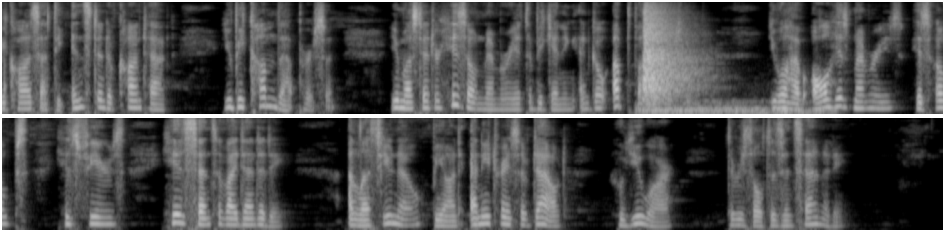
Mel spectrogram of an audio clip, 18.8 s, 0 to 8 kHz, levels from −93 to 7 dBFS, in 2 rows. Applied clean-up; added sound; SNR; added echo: classical method WPE with log-MMSE.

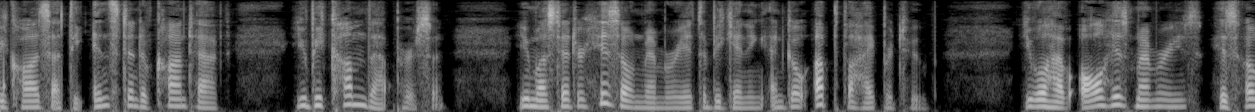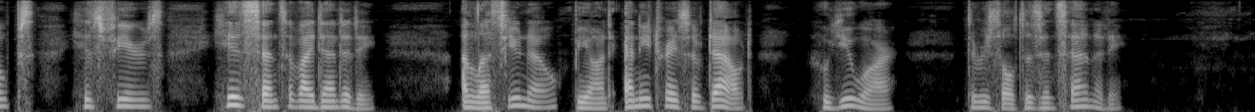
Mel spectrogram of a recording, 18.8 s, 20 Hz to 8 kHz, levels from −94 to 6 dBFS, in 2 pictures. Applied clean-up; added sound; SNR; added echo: none; none; none; none.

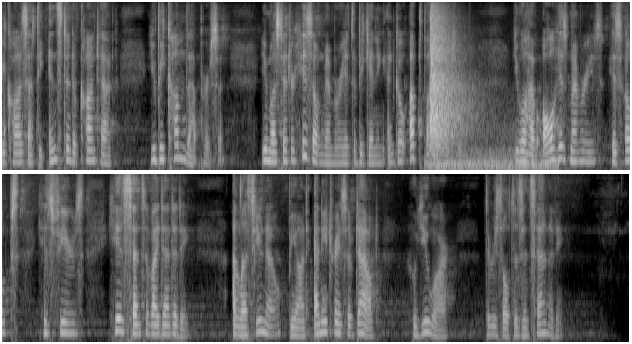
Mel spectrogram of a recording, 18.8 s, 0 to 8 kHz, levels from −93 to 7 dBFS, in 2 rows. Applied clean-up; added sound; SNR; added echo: none; Clapping; -5 dB; reverberation time 0.9 s.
